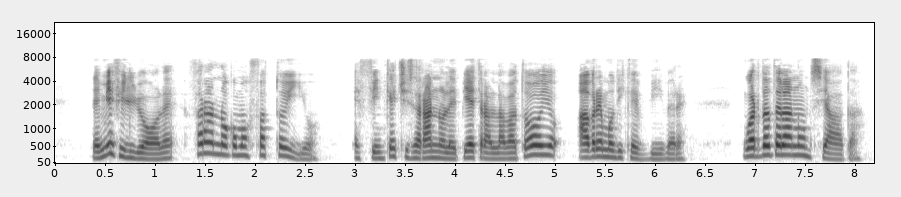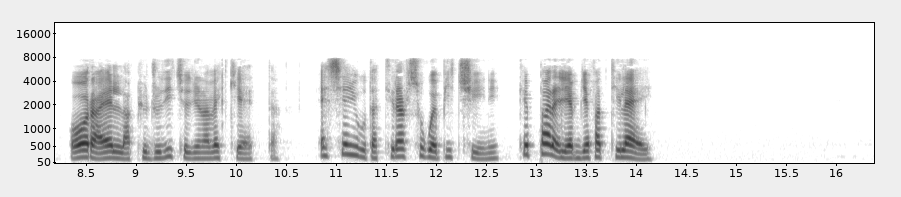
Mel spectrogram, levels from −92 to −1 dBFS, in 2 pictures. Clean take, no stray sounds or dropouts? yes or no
yes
